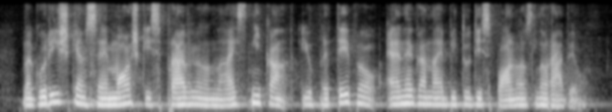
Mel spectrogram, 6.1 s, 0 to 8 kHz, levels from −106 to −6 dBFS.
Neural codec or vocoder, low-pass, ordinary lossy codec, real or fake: codec, 24 kHz, 3 kbps, HILCodec; 7.2 kHz; none; fake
